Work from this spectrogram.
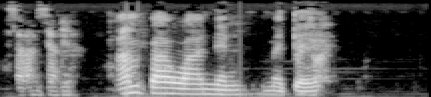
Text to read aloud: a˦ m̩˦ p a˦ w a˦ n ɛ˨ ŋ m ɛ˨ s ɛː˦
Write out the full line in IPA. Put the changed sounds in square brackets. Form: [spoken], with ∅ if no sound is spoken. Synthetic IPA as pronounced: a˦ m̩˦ p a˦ w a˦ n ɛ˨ [n] m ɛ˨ [t] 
